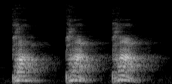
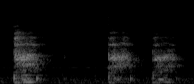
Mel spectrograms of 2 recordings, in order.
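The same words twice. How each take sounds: First: Loud, high, punched-out pops; imitated gunshots. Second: Hushed, nearly whispered pops; soft firework pops. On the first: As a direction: fire each word like a sudden gunshot. Gunshots imitated as shooting is retold. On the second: Retold or imitated. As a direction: imitate faraway fireworks, fading to a whisper. Distant fireworks imitated in memory.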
